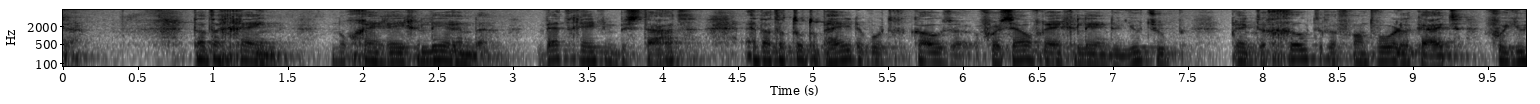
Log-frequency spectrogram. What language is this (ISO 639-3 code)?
nld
